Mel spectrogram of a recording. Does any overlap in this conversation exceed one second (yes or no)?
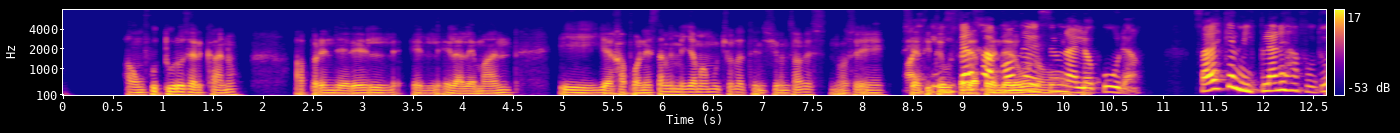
yes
